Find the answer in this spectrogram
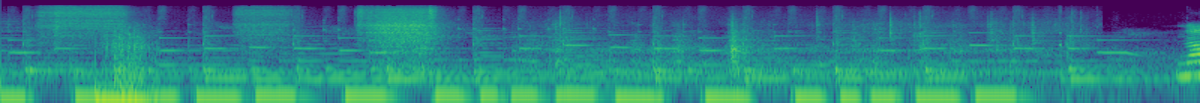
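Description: Upbeat background music with a pulsing bass beat. Near the start, two short hisses about two seconds apart from an olive oil aerosol spray can being sprayed into a metal cake pan.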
